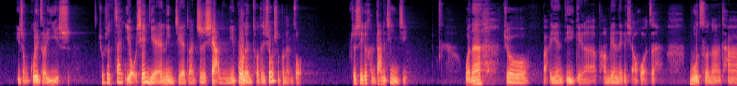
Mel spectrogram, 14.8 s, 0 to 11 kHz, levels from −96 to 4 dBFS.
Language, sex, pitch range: Chinese, male, 75-115 Hz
